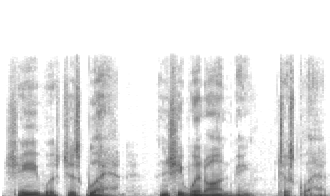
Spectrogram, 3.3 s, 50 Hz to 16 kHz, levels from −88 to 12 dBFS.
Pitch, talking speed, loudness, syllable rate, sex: 90 Hz, 200 wpm, -20 LUFS, 4.1 syllables/s, male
